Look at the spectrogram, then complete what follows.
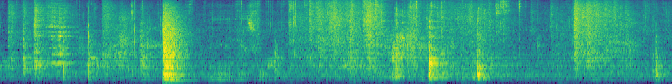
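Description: A large knife carving a whole smoked chicken on a wooden cutting board: irregular crackling and scraping as the blade cuts through the crisp skin and meat. A single sharp knock about a second and a half in is the loudest sound.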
